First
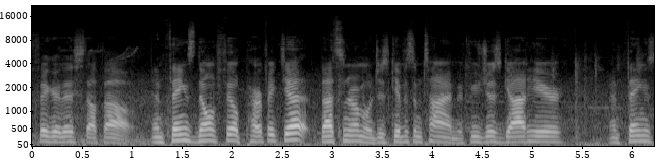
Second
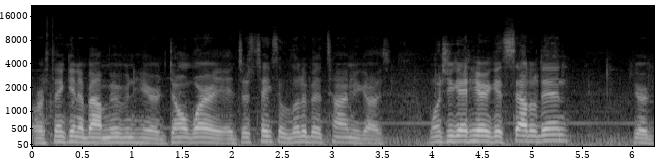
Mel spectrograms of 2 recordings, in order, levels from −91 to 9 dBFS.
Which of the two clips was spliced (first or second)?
first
